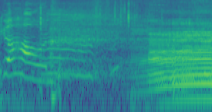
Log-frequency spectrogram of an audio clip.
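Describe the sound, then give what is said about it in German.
Cattle mooing on a pasture: a long, low, drawn-out moo swells and grows louder through the second half, after a brief stretch of human voice at the start. “Die Kühe sind auch schon da.”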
